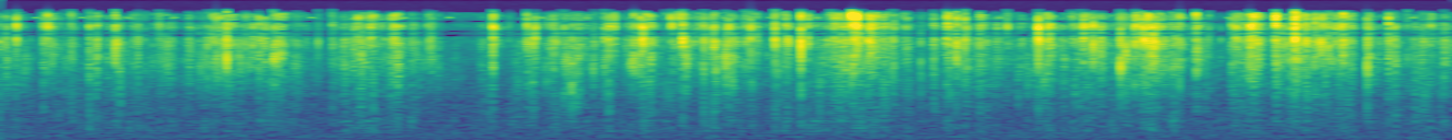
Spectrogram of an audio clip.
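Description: A hand-sized six-pack of soft, tissue-filled pocket packets in thin cellophane film is held up, then laid flat while long painted nails tap and press on the crinkly wrap. Dense, bright crinkling and small crackling taps run continuously throughout, with almost no low end.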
